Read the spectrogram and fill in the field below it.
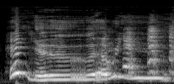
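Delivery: hammed-up, drawn-out cartoon hello; imitated cartoon announcer. Co-host mimics his show-opening greeting, cartoon announcer voice. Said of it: "he does that".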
